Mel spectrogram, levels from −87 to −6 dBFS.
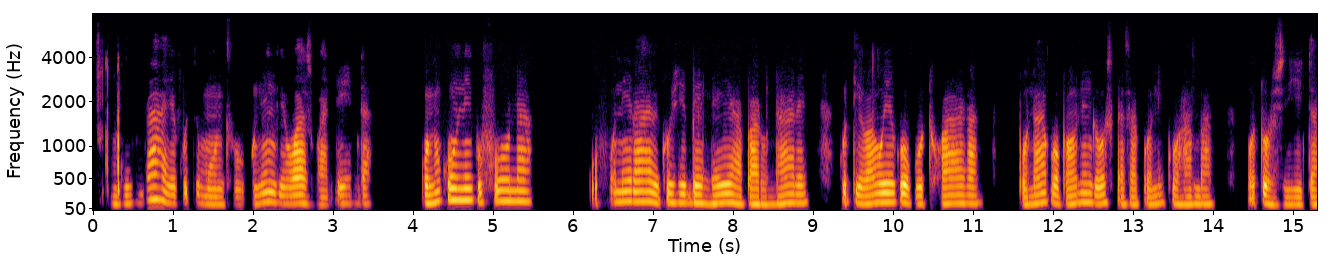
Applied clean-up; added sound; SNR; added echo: none; none; none; none.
